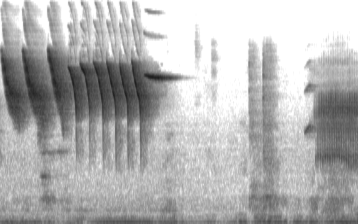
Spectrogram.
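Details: Canary delivering a quick train of about nine bright downward-sweeping notes, then a pause with faint clicks and a short harsh buzzy phrase.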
